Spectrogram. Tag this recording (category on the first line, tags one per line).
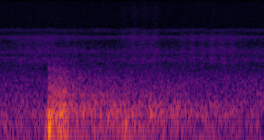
Sound effects > Other
america
day
electronic
experimental
explosions
fireworks
fireworks-samples
free-samples
independence
patriotic
sample-packs
samples
sfx
United-States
